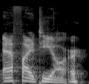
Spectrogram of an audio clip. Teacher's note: it doesn't have a vowel before the R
